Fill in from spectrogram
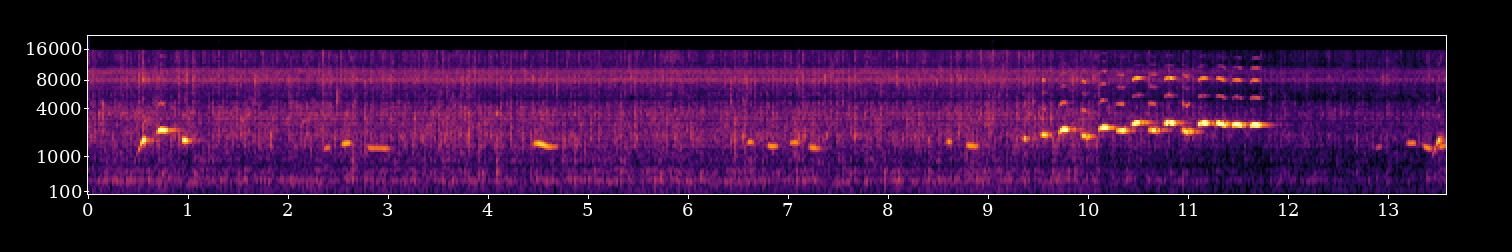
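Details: Javan myna song from a master recording used to train cage birds: scattered short whistled notes, then a quick run of sharp, rising whistles near the end, over a faint steady hiss.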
